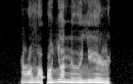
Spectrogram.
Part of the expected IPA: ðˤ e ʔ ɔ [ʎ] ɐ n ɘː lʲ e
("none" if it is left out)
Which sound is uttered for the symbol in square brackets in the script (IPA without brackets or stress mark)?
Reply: ʎ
